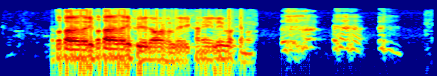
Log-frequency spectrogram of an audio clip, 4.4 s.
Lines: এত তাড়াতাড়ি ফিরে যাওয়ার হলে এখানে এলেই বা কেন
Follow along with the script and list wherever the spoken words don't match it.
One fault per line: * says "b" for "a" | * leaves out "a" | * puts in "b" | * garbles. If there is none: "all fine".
* puts in "তাড়াতাড়ি"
